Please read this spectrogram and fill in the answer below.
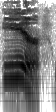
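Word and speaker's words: ear (ἀήρ): not E-A-R, but Alpha, Eta, Rho, pronounced ear.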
